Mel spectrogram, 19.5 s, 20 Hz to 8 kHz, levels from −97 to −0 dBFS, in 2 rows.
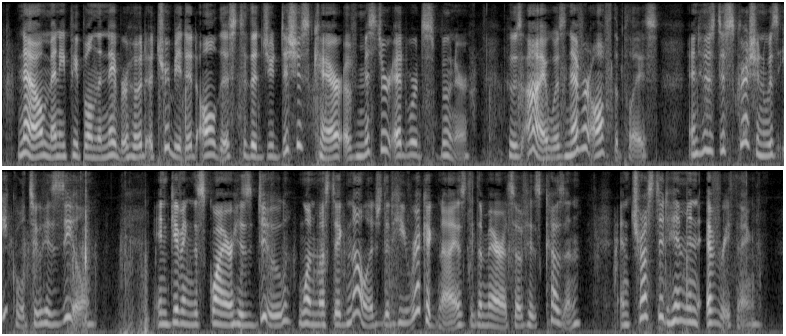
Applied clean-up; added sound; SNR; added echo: none; Scissors; 18 dB; none.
